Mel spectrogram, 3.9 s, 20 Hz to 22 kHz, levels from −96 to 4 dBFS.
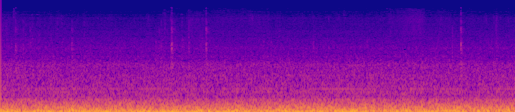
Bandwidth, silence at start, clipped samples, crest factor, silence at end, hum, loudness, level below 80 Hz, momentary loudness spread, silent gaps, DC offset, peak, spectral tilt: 4.5 kHz; 0 s; under 0.1%; 12 dB; 0 s; none; -25 LUFS; -22 dBFS; 1 LU; none; under 0.1%; -8 dBFS; -9.5 dB/octave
